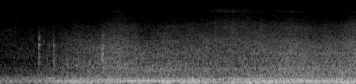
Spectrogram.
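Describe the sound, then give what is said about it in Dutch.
Wind and waves on open water at the Haringvliet in heavy rain: a steady rushing, buffeting roar with a low rumble underneath. It swells slightly after the opening and stays loud, with no voices. “Er staat een aardig windje en een aardig golfje en vooral heel veel regen ook.”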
